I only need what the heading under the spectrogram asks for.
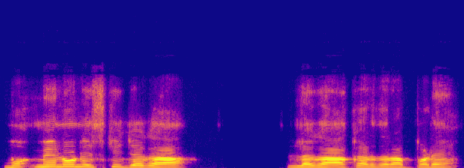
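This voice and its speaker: A male Arabic teacher leads an online class in a slow, bright voice. He explains each rule patiently, step by step, and stretches example words out long. The sound is dry and close. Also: sits high, fairly even intonation, dry recording.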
